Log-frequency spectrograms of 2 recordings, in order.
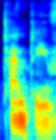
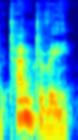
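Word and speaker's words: Tantive IV: the tantive tentavi iv i've got to remember how to pronounce that right since i learned that tent eve wasn't its name the tentavi for blockade runner with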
